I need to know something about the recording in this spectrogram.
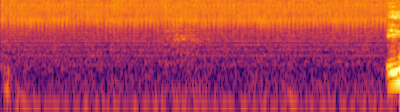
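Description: Faint, steady electrical mains hum in the broadcast audio during a pause in speech, with speech starting again right at the end.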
